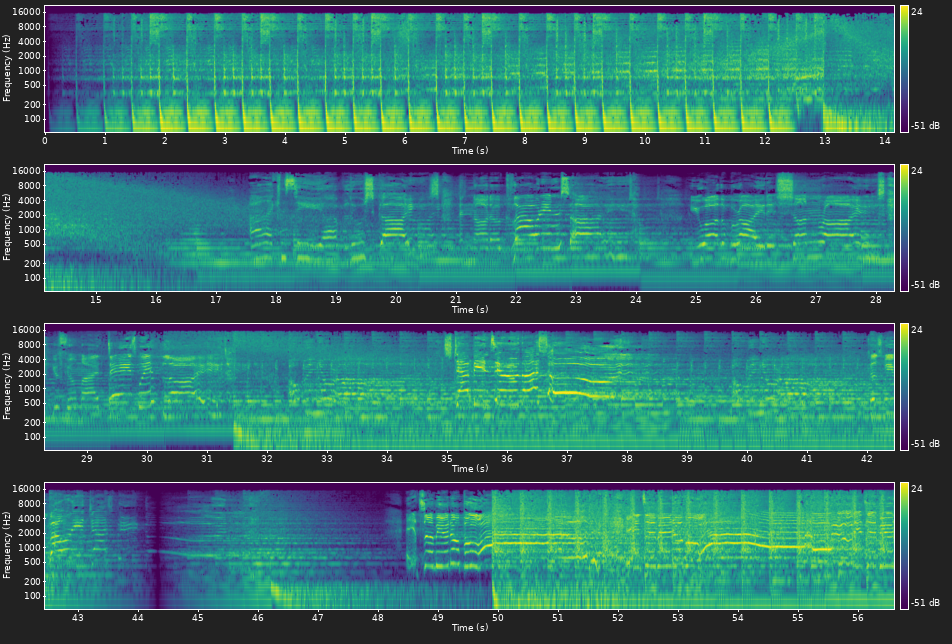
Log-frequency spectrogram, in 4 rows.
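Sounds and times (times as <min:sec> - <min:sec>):
EDM banger: 0:00.0 - 0:24.4, 0:25.2 - 0:56.6.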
